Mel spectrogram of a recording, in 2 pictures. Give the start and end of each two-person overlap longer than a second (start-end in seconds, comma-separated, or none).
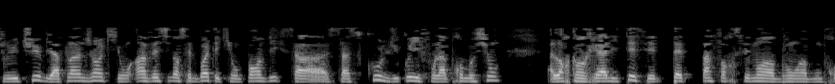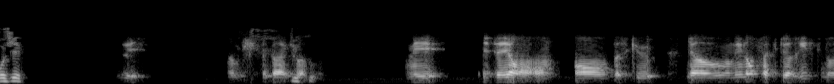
none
